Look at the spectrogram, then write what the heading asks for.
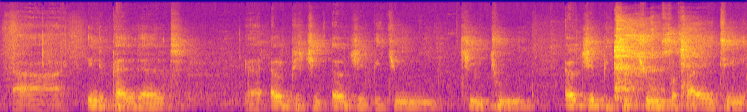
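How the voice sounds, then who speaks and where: The voice shows ordinary pitch variation, heard through audible room echo and noticeable background noise. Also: man. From South Africa. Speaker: filmmaker. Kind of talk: panel discussion.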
